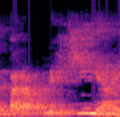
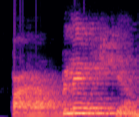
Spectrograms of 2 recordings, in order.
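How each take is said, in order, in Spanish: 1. El acento cae en la sílaba 'gí'. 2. El acento cae en la sílaba 'ple'. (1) "cerrada con mayor fuerza" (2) "En ple"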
